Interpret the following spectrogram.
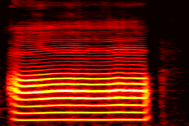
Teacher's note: तो आप जैसे ही बोलोगे आ तो आ में मुंह पूरा खुलता है। आ में मुंह पूरा खुलता है।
